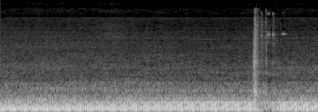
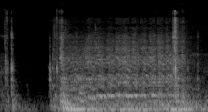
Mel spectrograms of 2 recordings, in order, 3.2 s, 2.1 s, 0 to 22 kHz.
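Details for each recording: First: Chevy truck running again after sitting about seven years with rebuilt rear end: steady even low idle rumble, smooth regular pulse, no knocks or misses, normal idle. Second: Chevy abandoned for 6 years, fitted with a new starter and battery: the starter spins the engine steadily but it never starts; the fuel pump buzzes and the fuel gauge reads empty. Cause not confirmed.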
